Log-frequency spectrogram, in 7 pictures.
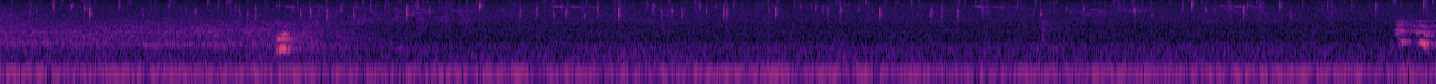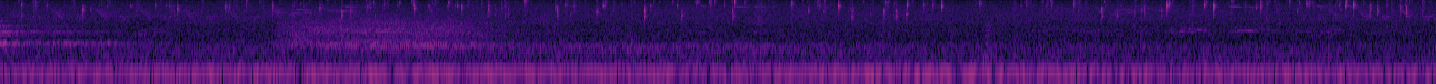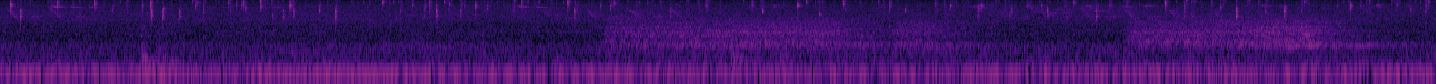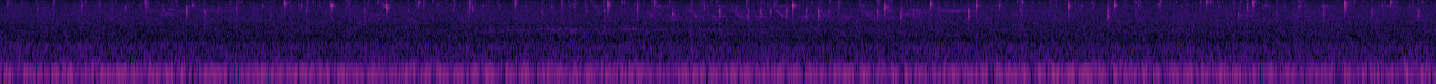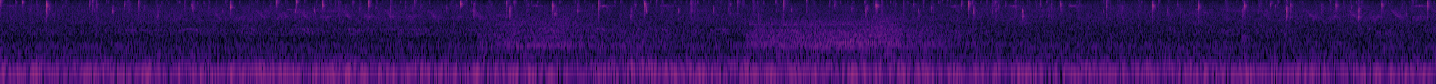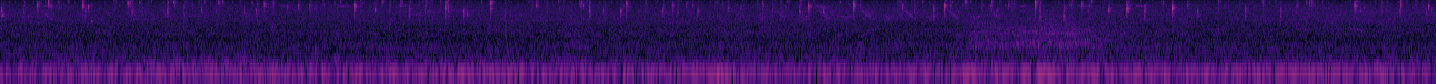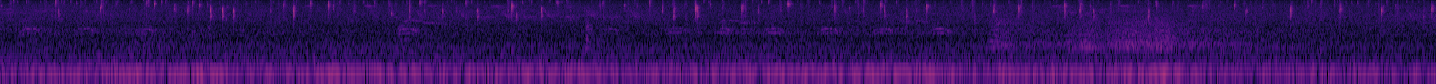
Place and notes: Irrigation channel in Taegol Valley
...sounds from throughout this long narrow valley reach the mics placed in a concrete box irrigation channel...a coughing dog, rooster and wind through nearby fur trees...spacially interesting...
